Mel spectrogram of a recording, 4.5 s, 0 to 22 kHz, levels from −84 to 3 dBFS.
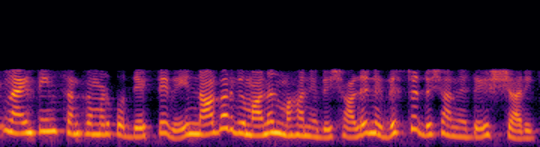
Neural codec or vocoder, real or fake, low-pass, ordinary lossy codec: autoencoder, 48 kHz, 32 numbers a frame, DAC-VAE, trained on Japanese speech; fake; 3.6 kHz; none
